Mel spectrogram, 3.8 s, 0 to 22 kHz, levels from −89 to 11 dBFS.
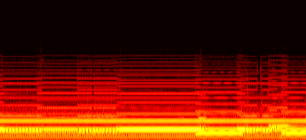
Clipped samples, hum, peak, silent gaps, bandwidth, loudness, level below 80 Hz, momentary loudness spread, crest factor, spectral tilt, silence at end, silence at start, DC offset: under 0.1%; none; -4 dBFS; none; 2.7 kHz; -15 LUFS; -36 dBFS; 6 LU; 10 dB; -13 dB/octave; 0 s; 0 s; under 0.1%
